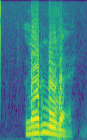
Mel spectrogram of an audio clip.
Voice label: "ernouve", Jèrriais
